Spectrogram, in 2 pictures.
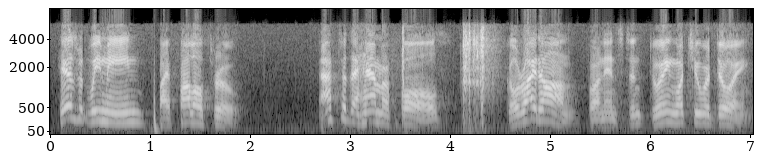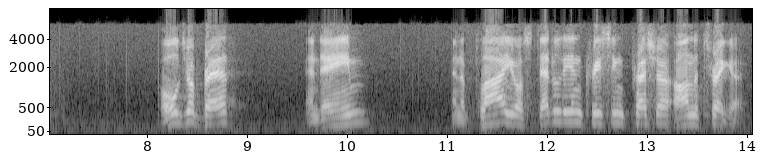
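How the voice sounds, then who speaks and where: A man playing a brisk, exacting American army rifle instructor in a scripted 1940s training film, drilling and quizzing with emphasis. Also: high voice. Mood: brisk, instructive. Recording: dull band-limited 1940s film soundtrack.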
